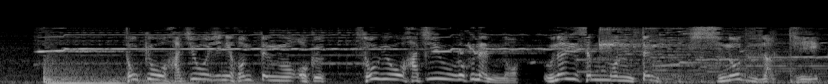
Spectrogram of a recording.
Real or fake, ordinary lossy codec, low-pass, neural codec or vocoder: real; MP3, 24 kbps; 7.2 kHz; none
